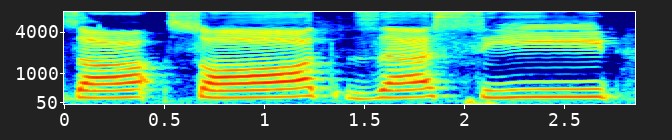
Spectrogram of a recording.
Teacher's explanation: زا میں زبان کی جو ٹپ ہے وہ نیچے والے دانتوں کی اندرونی کنارے کے ساتھ لگتی ہے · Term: ٹپ آف دا ٹنگ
